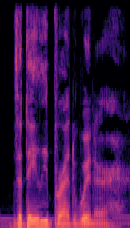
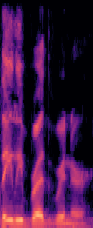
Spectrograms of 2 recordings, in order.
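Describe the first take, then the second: First: It is said in a deeper voice-over voice. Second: It is said casually, like telling a story.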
